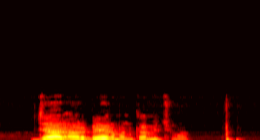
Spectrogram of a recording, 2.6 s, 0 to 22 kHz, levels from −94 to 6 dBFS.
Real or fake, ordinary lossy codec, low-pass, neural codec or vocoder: real; MP3, 96 kbps; 7.2 kHz; none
